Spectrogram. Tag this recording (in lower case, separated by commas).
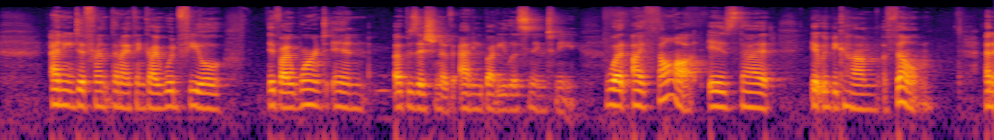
speech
